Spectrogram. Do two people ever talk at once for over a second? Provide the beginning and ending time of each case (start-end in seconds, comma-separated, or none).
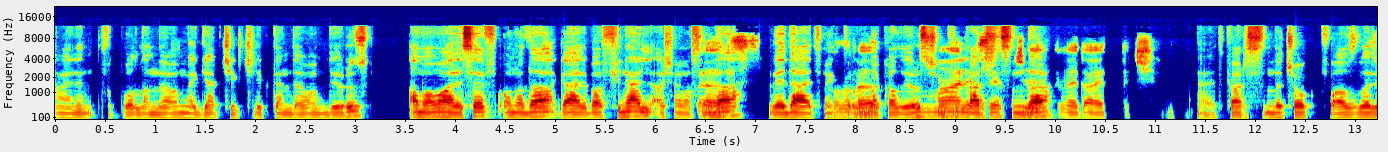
7.8-10.0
